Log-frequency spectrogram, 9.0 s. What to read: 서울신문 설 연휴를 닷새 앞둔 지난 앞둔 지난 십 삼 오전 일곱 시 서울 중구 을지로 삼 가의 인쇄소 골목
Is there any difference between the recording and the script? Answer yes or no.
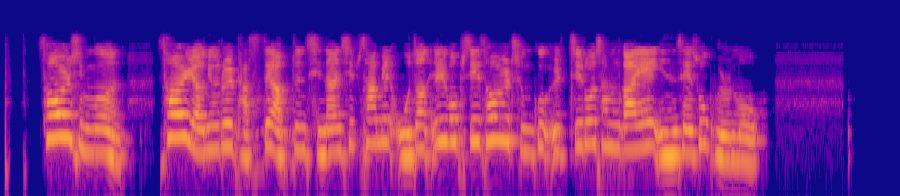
yes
